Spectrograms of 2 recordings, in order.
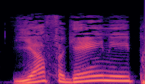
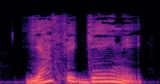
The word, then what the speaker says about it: Youghiogheny: And you want to get your dirty little hands on their heirloom garlic variety, the Rock'n'Bowl Garlic, in a lovely Yaphagany purple. And that's, she told me that, you know how you spell that? Y-O-U-G-H-I-O-G-H-E-N-Y. Yaphagany purple.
